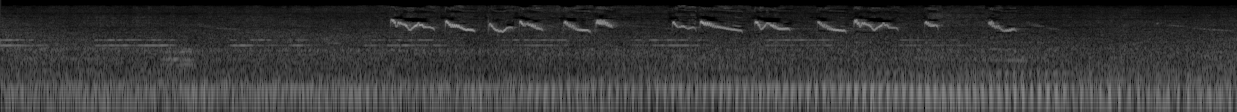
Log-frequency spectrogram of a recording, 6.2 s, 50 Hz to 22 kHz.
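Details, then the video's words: Líu song of a Japanese white-eye in Vietnam, a three-second string of about twelve bright, high-pitched whistles that each drop in pitch, set against a low droning background. "KHUYÊN LÍU HAY NHẤT 2019"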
